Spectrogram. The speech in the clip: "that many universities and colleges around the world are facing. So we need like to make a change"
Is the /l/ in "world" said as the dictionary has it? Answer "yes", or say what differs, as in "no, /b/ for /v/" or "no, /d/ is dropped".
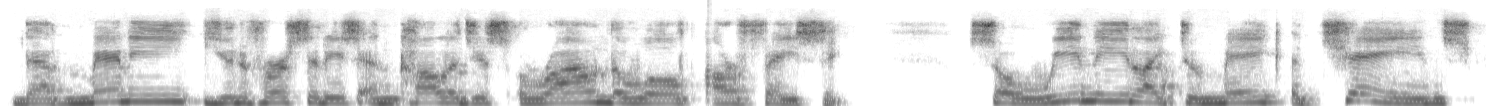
yes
